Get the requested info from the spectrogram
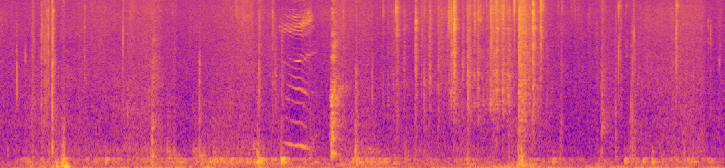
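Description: Close-up handling noise as a person moves about and handles things by the microphone: rustling, bumps and knocks, the loudest about a second in, with a short squeak sliding down in pitch about four seconds in.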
